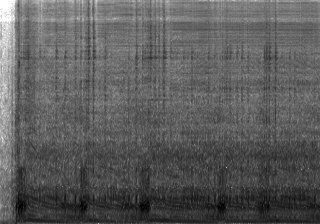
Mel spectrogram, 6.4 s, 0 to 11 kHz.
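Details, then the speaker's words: Honda CR85RB two-stroke after a blown crank seal, kick-started after topping off; owner suspects coolant contamination and a needed head gasket; catches after a kick, then runs with uneven blips and a clattery note about once a second, rough running. "I know it's still probably gonna sound bad because if that is antifreeze then it definitely needs a head gasket"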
